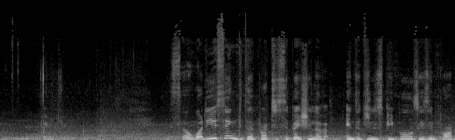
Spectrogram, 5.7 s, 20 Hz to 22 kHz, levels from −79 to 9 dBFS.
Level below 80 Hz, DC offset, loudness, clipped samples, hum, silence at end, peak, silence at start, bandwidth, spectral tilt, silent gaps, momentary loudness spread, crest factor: -50 dBFS; under 0.1%; -22 LUFS; under 0.1%; none; 0 s; -6 dBFS; 0 s; 18 kHz; -5 dB/octave; none; 17 LU; 16 dB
